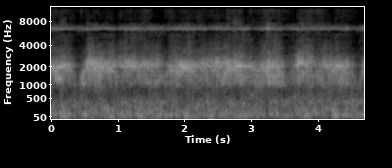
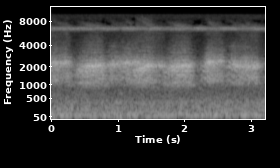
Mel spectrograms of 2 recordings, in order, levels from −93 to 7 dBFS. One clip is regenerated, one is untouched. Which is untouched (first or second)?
second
